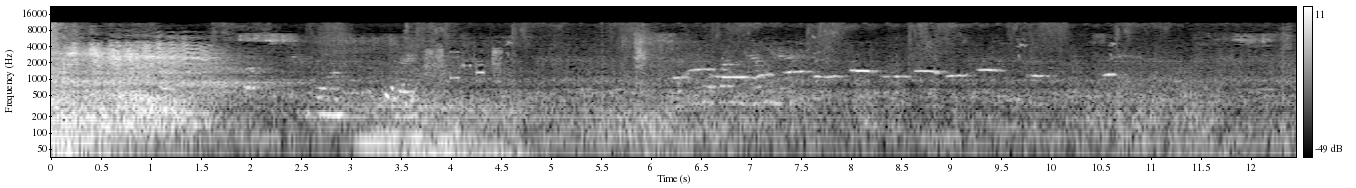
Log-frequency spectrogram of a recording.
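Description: Wind rushes steadily past a game character gliding down through the air.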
